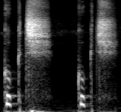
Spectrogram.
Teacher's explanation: o som do k não é vibrado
